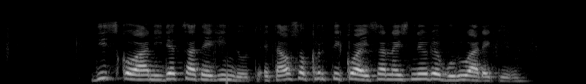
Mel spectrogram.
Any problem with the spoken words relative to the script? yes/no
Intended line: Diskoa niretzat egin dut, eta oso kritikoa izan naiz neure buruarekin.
no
